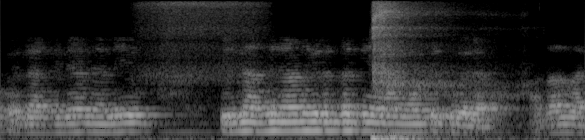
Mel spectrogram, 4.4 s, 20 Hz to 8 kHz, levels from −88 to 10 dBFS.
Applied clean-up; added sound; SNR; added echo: none; Breathing; 9 dB; reverberation time 0.6 s.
